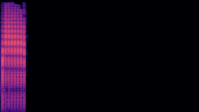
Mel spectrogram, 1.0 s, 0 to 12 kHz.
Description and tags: Synth Bass 010
A collection of Samples, sampled from the Nord Lead.
bass, lead, nord, synth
